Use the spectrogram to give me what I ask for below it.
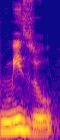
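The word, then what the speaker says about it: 水: shre in Chinese but it's pronounced Mizu in common Japanese but what I have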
